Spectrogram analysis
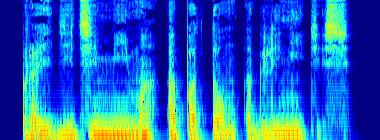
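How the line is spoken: Quiet whisper. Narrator (Russian): тихий голос прошептал

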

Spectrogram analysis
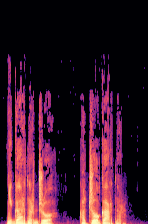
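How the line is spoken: Whisper. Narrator (Russian): шепнул он

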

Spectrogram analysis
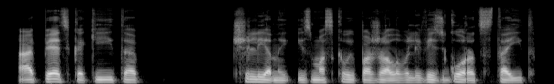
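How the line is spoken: Grumbling man. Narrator (Russian): проворчал Петя

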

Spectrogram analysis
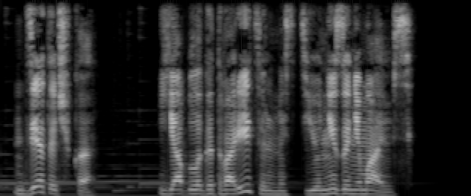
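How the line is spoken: Barked, woman. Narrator (Russian): рявкнула трактирщица

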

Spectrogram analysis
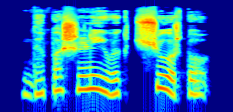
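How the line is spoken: Hissed through teeth. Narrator (Russian): процедила

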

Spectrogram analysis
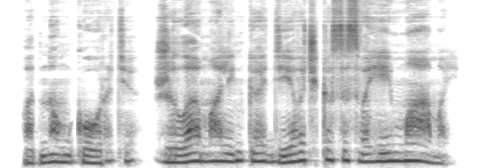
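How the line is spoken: Whispering girl. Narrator (Russian): шепотом, начала Светка

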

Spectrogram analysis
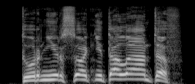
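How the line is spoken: Yelling. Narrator (Russian): заорал Малдер

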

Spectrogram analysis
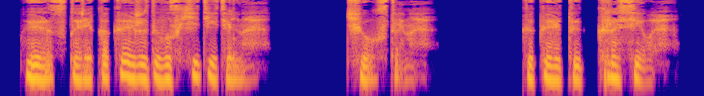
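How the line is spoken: Passionate mumbling. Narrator (Russian): Умудрялся бормотать этот мужчина

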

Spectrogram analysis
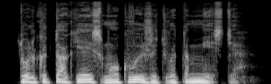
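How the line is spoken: Sad sigh. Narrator (Russian): с неожиданной грустью вздохнул Раф

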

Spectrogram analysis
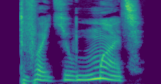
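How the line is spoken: Growled through teeth. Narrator (Russian): рычит Роман сквозь зубы

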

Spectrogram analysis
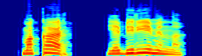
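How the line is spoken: Shouting as loud as possible. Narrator (Russian): крикнула так громко, как только смогла

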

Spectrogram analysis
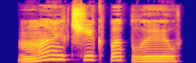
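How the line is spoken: Snide drawl. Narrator (Russian): ехидно протянул Арти

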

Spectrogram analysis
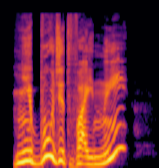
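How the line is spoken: Indignant shout. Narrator (Russian): возмущенно вскричали близнецы, словно их лишили обещанного подарка

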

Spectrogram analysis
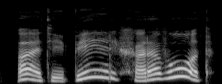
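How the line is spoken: Cheerful announcement. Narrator (Russian): весело объявляет Дарина Сергеевна

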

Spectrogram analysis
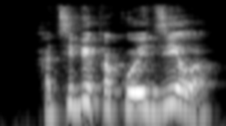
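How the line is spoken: Rude, curt. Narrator (Russian): грубо отрезал тот

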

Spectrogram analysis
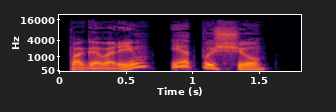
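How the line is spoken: Calm. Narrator (Russian): спокойно ответил он

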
